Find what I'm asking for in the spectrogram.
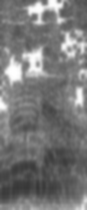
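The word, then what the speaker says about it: Luhnow: But now, seeing Derek Vigoa and seeing Lenhow, is that how you pronounce his name? – I believe it's Luno. Thank you.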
